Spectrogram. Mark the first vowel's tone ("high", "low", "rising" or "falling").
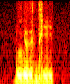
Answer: low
